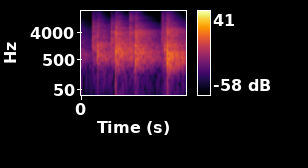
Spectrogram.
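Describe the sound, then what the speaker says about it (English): A few brief hand claps from students in a physics class, four or five quick sharp slaps over little more than a second, close and loud with no voices. "Please clap for me."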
